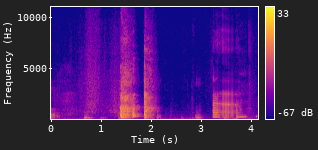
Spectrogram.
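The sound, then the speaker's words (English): Two loud coughs in quick succession, each a sharp burst, followed by a softer throat sound and a brief voiced noise; no clear speech. “Both of them are coughing. But that cough didn't sound bad.”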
